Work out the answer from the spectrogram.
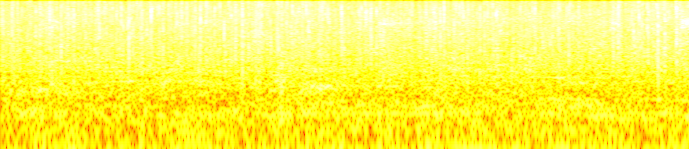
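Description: Rainy street ambience: an even hiss of rain on wet cobblestones and umbrellas, with scattered light ticks of drops over a steady low rumble.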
